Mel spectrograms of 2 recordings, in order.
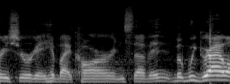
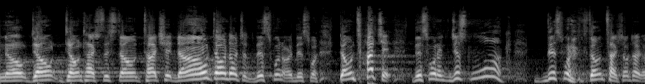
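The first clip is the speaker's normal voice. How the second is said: higher, louder, panicky dad pleading; frantic warning; 4 semitones higher, 7 dB louder than usual. Retold or imitated. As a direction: shout it like the kids are near breaking glass. Dad warning kids in glass aisle.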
